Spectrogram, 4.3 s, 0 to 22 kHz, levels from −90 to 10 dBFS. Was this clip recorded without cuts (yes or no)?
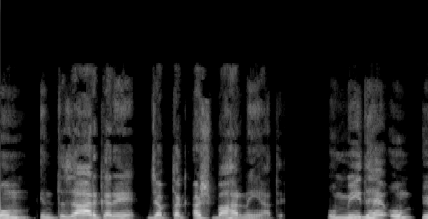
yes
